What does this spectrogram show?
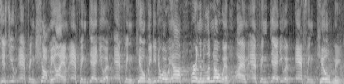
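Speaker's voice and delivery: high-pitched, relentless mock rant; retold angry tirade. Wounded dad to his child, an acted tirade of abuse. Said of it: "unleashes this tirade of abuse".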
